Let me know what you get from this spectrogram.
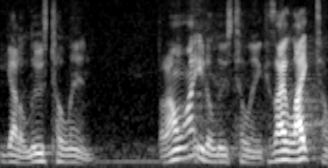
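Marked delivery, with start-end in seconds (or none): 0.0-0.9 fast, lower and quieter. Speaker to an audience taking notes, showing the phrase said real fast. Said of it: "If I say it real fast".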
